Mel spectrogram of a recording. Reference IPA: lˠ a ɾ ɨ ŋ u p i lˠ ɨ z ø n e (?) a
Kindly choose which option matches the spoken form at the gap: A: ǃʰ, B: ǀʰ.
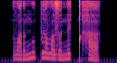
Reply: A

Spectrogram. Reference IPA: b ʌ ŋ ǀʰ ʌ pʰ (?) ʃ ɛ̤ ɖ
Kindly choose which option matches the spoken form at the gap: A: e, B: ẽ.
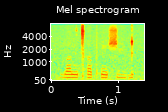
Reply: B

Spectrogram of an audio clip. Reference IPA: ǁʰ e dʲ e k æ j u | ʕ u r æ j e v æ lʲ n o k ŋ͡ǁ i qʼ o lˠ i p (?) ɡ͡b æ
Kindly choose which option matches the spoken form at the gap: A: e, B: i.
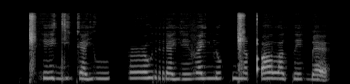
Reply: A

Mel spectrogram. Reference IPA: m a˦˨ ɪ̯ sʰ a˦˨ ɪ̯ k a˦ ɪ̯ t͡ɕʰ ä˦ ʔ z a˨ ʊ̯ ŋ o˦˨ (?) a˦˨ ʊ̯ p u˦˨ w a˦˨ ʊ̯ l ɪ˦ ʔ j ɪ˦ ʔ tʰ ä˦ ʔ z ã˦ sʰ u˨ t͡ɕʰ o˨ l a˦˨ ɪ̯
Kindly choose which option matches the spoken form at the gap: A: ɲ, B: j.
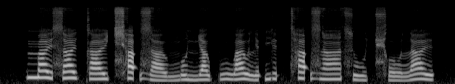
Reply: A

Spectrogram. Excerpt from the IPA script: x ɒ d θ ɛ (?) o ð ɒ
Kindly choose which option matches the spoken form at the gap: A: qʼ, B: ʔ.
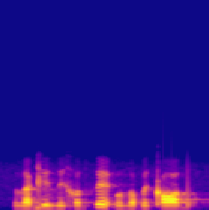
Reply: B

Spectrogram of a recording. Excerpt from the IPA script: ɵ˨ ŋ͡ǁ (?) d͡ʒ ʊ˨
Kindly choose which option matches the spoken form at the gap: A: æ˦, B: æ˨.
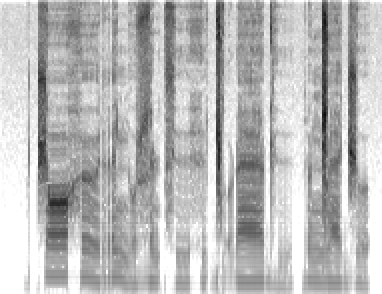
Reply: B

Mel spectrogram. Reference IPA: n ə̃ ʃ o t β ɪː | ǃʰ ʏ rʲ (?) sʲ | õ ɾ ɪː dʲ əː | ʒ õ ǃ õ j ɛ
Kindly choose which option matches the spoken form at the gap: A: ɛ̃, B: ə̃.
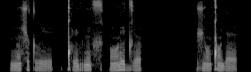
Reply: B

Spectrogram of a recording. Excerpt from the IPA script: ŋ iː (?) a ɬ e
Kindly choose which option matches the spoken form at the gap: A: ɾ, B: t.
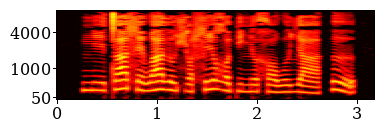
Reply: B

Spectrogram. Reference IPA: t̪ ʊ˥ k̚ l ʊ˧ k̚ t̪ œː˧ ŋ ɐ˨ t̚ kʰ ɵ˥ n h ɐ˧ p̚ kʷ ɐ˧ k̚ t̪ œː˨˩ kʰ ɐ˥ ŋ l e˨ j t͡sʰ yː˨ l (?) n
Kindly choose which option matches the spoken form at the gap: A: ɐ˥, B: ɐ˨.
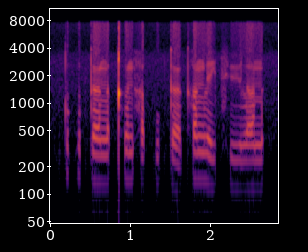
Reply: A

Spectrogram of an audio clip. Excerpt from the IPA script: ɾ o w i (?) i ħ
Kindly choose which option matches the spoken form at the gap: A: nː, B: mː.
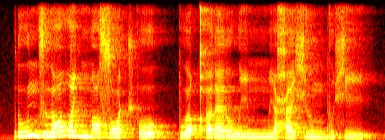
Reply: B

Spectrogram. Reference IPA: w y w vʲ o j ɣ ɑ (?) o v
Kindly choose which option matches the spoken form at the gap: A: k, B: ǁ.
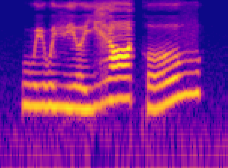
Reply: A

